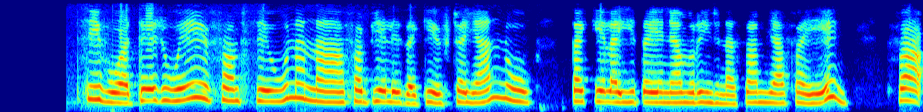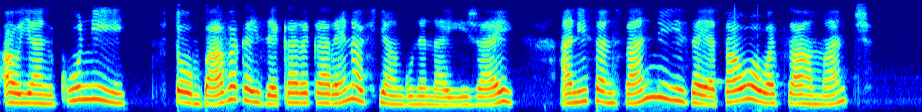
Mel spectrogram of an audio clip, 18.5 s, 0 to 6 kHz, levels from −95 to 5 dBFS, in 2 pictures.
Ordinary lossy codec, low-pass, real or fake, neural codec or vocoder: MP3, 48 kbps; 5.4 kHz; fake; codec, 16 kHz, 6 kbps, DAC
